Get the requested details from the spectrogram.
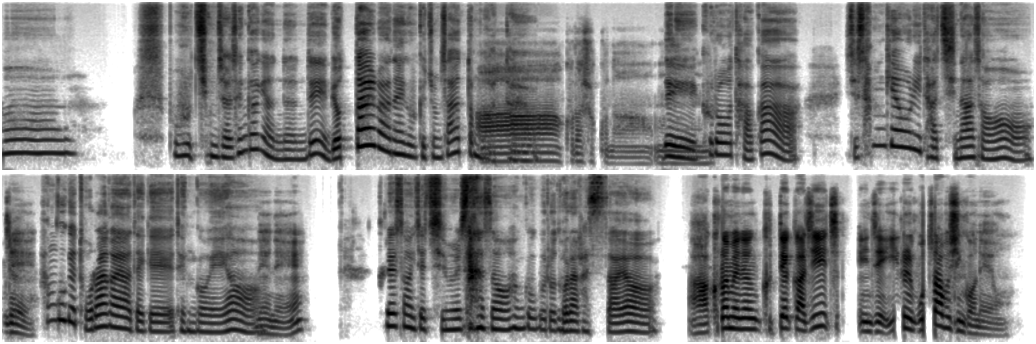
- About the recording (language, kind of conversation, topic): Korean, podcast, 인생을 바꾼 작은 결정이 있다면 무엇이었나요?
- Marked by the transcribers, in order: teeth sucking; laughing while speaking: "싸서"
